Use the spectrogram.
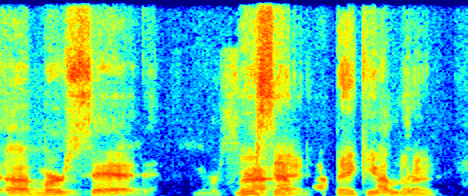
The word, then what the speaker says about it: Merced: It's Merced.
